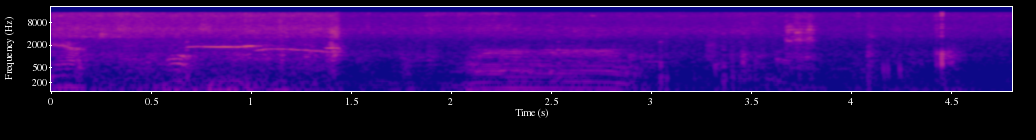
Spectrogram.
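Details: One of two registered Nelore breeding bulls, five years old, on Sítio Vitória farm in Paraná, Brazil, gives a short, deep, steady low moo lasting under a second, after people talking, with a thin bird whistle and rustling nearby.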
